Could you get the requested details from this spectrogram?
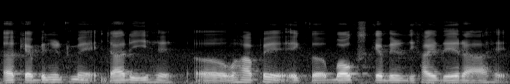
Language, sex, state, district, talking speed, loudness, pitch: Hindi, male, Chhattisgarh, Sukma, 175 wpm, -18 LUFS, 100 Hz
